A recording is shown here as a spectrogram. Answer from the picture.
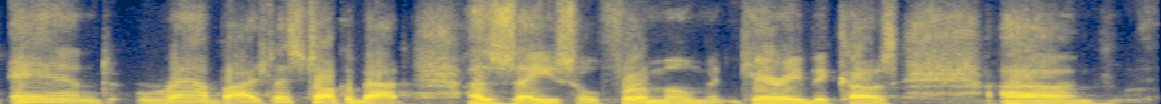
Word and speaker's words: Azazel: one of the fallen angels was called Azazel or Azazel it would be pronounced in the Hebrew and from the Book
